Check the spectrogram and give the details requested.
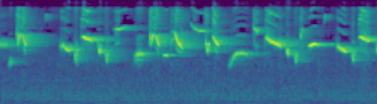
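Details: A black-throated canary kept in a private collection gives a continuous, rapid warbling song of sweet downslurred whistles and sharp high chirps, steady and clean with almost no background noise.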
